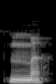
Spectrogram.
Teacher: It is a nasal. M is made by releasing sound through the nose, and you bring your lips together to generate this m sound.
